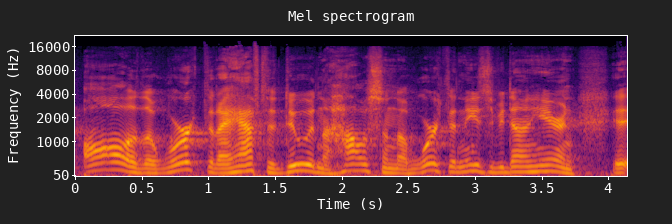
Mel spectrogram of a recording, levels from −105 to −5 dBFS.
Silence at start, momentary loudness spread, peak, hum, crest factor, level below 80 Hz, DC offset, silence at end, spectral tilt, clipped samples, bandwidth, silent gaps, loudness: 0 s; 7 LU; -6 dBFS; none; 20 dB; -52 dBFS; under 0.1%; 0 s; -4.5 dB/octave; under 0.1%; 17.5 kHz; none; -27 LUFS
